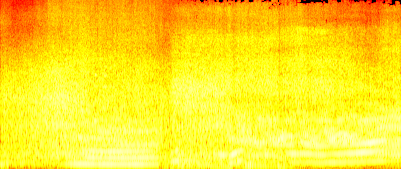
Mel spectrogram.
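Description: Sports car's engine running hard at a steady pitch. The note dips briefly about three seconds in, then picks up and carries on.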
